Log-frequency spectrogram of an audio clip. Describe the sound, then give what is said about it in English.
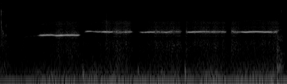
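A person whistles an imitation of a birdsong: a rising note followed by several long, steady high tones separated by short breaks, close and clear over a low background hum. “And as soon as I get my whistle wetted up here, we'll try it a little bit better. And the other possibility goes like this.”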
